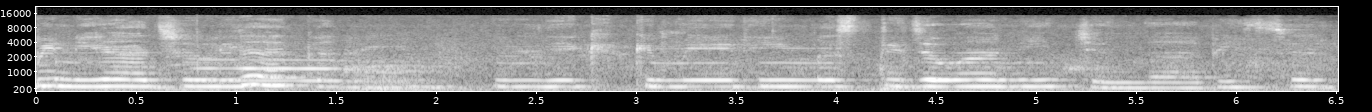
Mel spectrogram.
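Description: A child singing a tune in short held notes that step up and down.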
